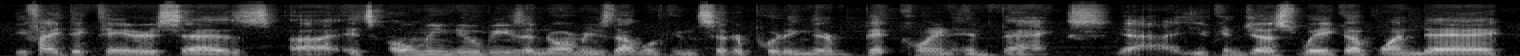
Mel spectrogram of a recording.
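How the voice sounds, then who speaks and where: A man's voice: fairly high pitch, moderate pace, hardly any pauses, a little mellow. A man hosting a casual morning talk show, chatting conversationally with guests. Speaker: host.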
